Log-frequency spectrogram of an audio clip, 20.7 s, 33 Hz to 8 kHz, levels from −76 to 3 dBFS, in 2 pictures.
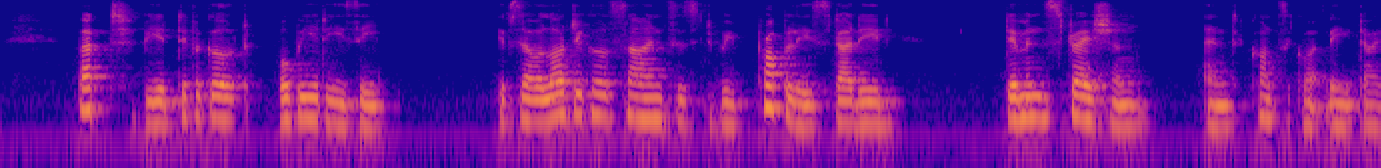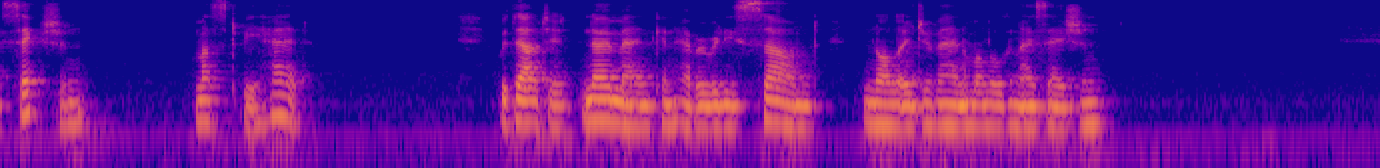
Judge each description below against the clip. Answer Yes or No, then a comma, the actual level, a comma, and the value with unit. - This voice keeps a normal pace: No, slow, 105 wpm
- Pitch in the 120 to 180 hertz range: Yes, medium, 140 Hz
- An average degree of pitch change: Yes, average, 4.0 semitones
